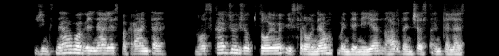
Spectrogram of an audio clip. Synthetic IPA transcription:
ʒʲɪŋʲksʲnʲæːʋoːʋʲɪlʲnʲæːlʲeːspɐkɾɑˑnʲt̪ʲæː | nuɔskɐɾʲˑd͡ʒʲoʊʒʲɔpst̪oːjoːʔɪsʲɾoːnʲɛmʋɐnʲd̪ʲɛnʲɪjɛnɑˑɾd̪ɐnʲt͡ʃʲɛsɐnʲt̪ʲɛlʲɛs

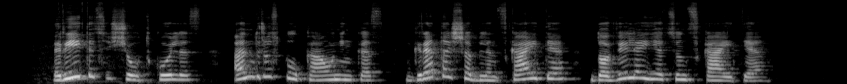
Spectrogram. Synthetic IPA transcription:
ɾʲiːt̪ʲɪsʲʃʲɛʊt̪kʊlʲɪs | ɐnʲd̪ʲɾʲʊspʊlˠkɑˑʊnʲɪŋkɐs | ɡɾʲɛt̪ɐʃɐbʲlʲɪnt̪skɑˑɪt̪ʲeːd̪oːʋʲɪlʲɛjɛt̪sʲʊnskɑˑɪt̪ʲeː

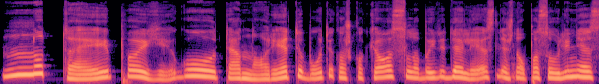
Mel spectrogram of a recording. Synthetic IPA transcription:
nʊt̪ɐɪpjɛɪɡʊt̪ʲɛnnoːɾʲeːt̪ʲɪbuːt̪ʲɪkɐʃkoːkʲoːslˠɐbɐɪd̪ʲɪd̪ʲɛlʲeːsnʲɛʒʲɪnɐʊpɐsɐʊlʲɪnʲeːs

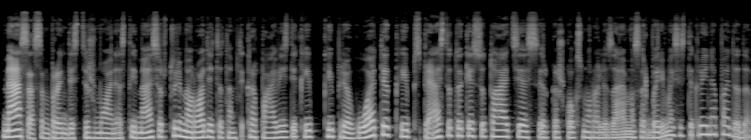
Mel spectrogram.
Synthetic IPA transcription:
mʲɛsæːsɐmbɾɐnʲd̪ʲesʲt̪ʲɪʒmoːnʲeːst̪ɐɪmʲɛsɪrt̪ʊɾʲɪmʲɛɾoːd̪ʲiːt̪ʲɪt̪ɐmt̪ʲɪkɾɑːpɑːʋʲiːzʲd̪ʲiːkɐɪp̚kɐɪpɾʲɛɐɡuɔtt̪ʲɪkɐɪpsʲpʲɾʲæ̰ːsʲt̪ʲɪt̪oːkʲɛsʲsʲɪt̪ʊɑːtt͡ssʲɪjɛsɪrkɐʃkoːksmoːɾɐlʲɪzɑ̰ːʋʲɪmɐsɐrbɐɾʲɪmɐsjɪst̪ʲɪkɾɐɪnʲɛpɑːdʲɛ̰d̪ɐ̰

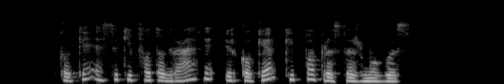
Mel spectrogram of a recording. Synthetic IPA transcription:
koːkʲɛɛsʲɪkɐɪpfɔt̪ɔɡɾɑːfʲeːɪɾkoːkʲɛkɐɪpːɑːpɾɐst̪ɐʒmoːɡʊs

